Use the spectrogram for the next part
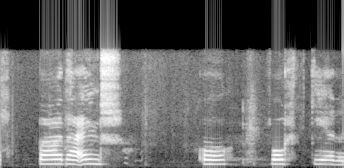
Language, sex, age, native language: Icelandic, male, 9, Icelandic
